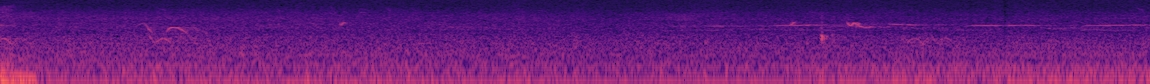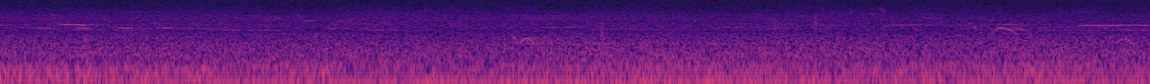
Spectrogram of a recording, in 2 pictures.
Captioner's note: birds chirping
